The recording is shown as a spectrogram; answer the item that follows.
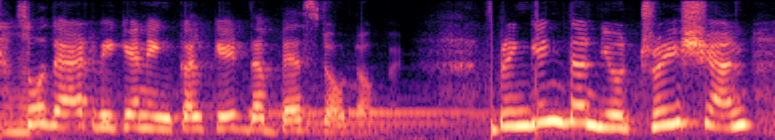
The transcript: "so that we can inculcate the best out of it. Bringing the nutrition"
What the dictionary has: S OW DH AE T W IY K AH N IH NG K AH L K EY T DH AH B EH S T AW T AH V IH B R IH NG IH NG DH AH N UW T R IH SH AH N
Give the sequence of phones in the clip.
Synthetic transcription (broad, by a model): S OW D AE T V IY K AH N IH NG K AH L K EY T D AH B EH S T AW T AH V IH B R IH NG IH NG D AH N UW T R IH SH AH N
